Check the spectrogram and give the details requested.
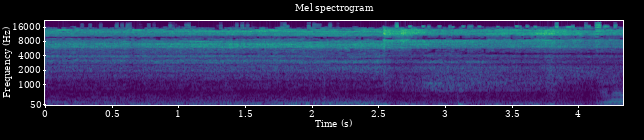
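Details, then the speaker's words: Root canal therapy of tooth #19 on a live patient through a PFM crown: ultrasonic tip used near the pulp chamber roof, giving a steady high-pitched hiss with faint whine and light suction noise. "so I I got very close to the top chamber so I switched to the ultrasonic because now I can use my mirror and I see exactly what I'm doing"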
